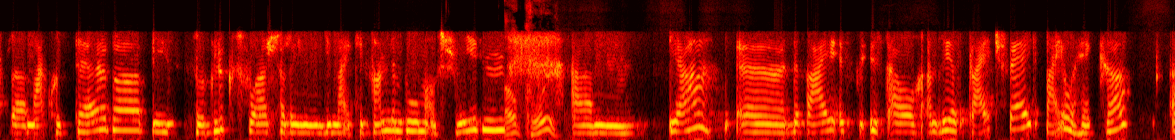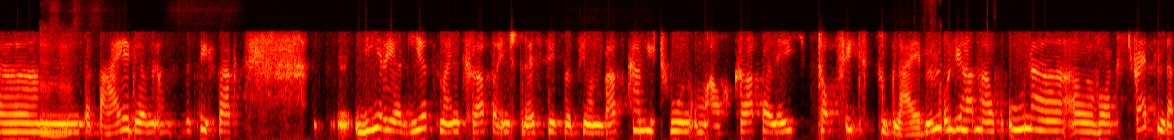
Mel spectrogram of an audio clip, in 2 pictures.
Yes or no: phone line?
yes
